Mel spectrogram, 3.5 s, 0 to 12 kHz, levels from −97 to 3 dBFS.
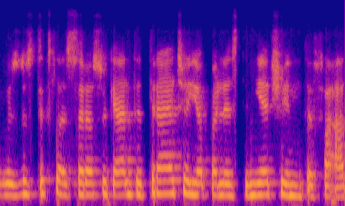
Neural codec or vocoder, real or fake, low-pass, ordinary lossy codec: codec, 16 kHz, 6 kbps, DAC; fake; 7.2 kHz; Opus, 32 kbps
